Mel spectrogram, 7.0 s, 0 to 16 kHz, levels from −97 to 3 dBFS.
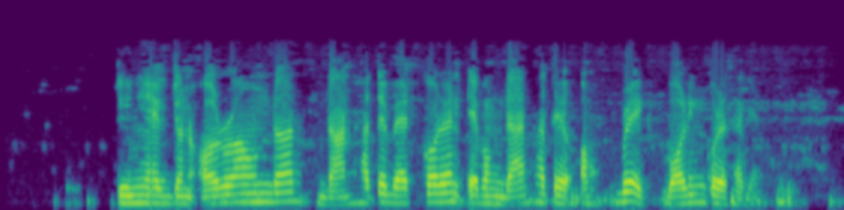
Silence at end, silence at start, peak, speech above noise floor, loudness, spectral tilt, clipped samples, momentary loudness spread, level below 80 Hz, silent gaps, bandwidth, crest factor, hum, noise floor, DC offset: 0.1 s; 0.95 s; -2 dBFS; 43 dB; -15 LUFS; -8.5 dB/octave; under 0.1%; 8 LU; -56 dBFS; none; 6.4 kHz; 14 dB; none; -58 dBFS; under 0.1%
